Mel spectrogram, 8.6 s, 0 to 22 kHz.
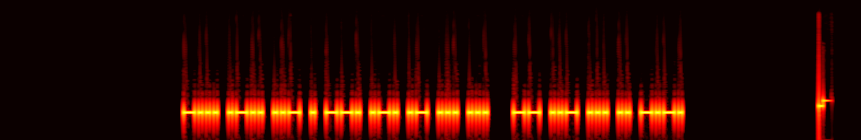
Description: Morse code, heard as a keyed tone, about 31 wpm, 700 Hz. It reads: BLUEGRASS MUSIC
